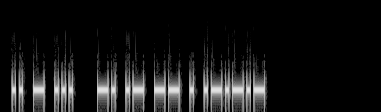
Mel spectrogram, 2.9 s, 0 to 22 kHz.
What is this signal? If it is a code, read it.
Morse code, heard as a keyed tone, about 44 wpm, 700 Hz. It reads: ITS NAME.
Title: Sentences from Top 1500 Words 45wpm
